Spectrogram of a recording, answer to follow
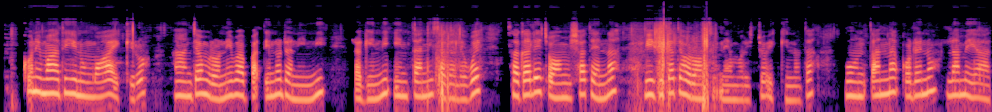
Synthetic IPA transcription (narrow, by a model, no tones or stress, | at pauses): kʊnɪmaːt̪ɪjɪnʊmːɔhaɪkːɪɾɔ | aːnd͡ʒɐmʊɾɔnːɪbɐbɐ̰t̪ʼːɪnːɔd̪ɐninːɪ | ɾɐ̰ɡɪnːɪʔɪnt̪ːɐnːɪsɐɡɐlɛwɛ | sɐɡɐlɛt͡ʃʼoːmɪʃɐt̪ɛnːɐbiːfɪtɐt̪ɛhɔɾoːnsɪ̰nːeːmɔɾɪt͡ʃːɔɪkːɪnːɔt̪ɐ | bunt̪ʼːɐnːɐkʼɔlɛnɔlɐmɛjaːt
